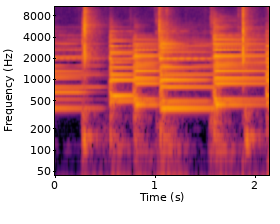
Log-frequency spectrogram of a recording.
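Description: Piano chords played in a syncopated rhythm: a C/G chord, then an A-minor third. There are several strikes in two seconds, each ringing and fading before the next.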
